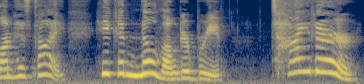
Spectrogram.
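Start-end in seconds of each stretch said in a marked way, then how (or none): 2.7-3.6 high, loud group yell; egging him on with a high yell. A narrator's reading. Class urging Stephen to pull tighter, loud yell. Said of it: "everyone yelled".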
